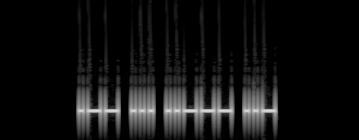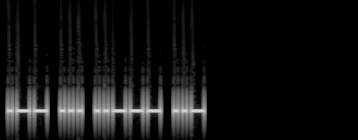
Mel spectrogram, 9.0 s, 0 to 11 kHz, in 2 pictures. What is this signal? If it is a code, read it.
Morse code, heard as a keyed tone, about 21 wpm, 700 Hz. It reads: WS2U WS2U
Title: USA Call Signs - 4 Characters - Repeated 2x - 22wpm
